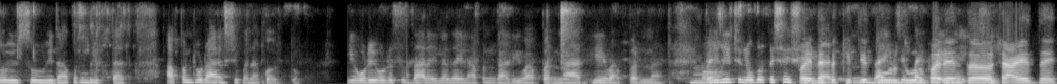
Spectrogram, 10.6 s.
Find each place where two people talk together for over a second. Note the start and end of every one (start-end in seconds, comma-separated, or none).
8.0-9.9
